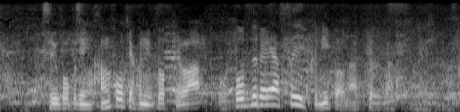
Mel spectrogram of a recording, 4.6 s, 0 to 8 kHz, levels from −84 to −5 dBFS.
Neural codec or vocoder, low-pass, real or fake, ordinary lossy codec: codec, 16 kHz in and 24 kHz out, 1.1 kbps, FireRedTTS-2 codec; 7.2 kHz; fake; Opus, 64 kbps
